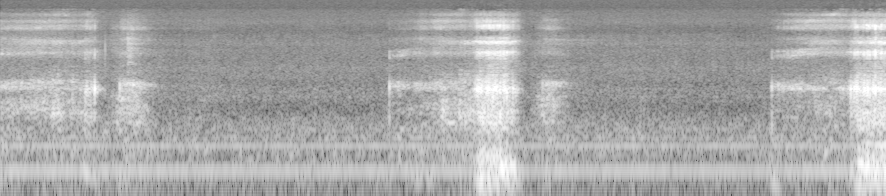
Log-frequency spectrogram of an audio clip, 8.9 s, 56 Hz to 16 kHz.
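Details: Snoring: loud, rough snores about every four seconds, roughly 16 a minute, with quiet pauses between, over a steady low room hum.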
